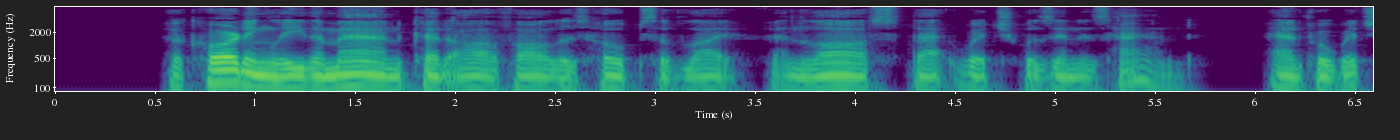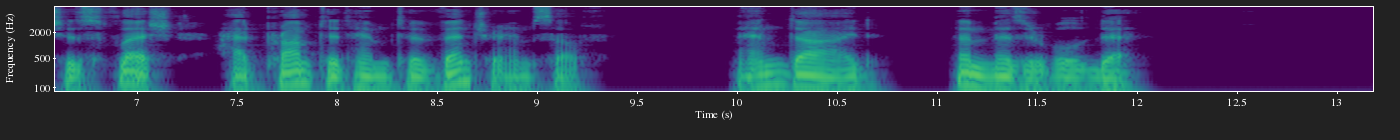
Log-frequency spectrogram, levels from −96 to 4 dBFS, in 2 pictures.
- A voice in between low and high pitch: No, very low, 95 Hz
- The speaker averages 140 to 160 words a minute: Yes, average, 155 wpm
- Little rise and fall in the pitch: Yes, narrow, 1.7 semitones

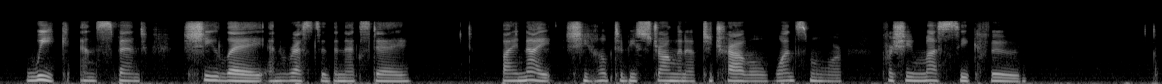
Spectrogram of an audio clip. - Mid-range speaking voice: Yes, medium, 165 Hz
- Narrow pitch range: Yes, narrow, 2.1 semitones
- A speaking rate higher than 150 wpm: No, average, 140 wpm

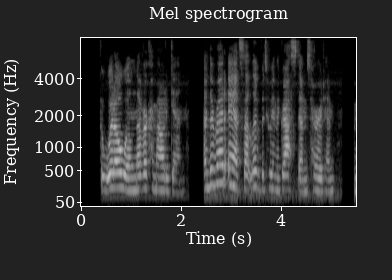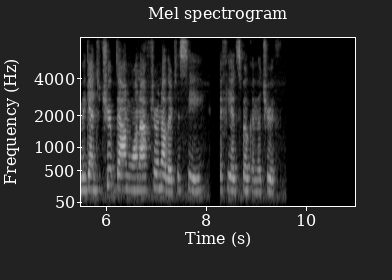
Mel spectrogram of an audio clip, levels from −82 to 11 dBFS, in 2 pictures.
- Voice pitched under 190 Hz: No, high, 200 Hz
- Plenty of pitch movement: No, average, 2.9 semitones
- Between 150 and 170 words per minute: No, average, 190 wpm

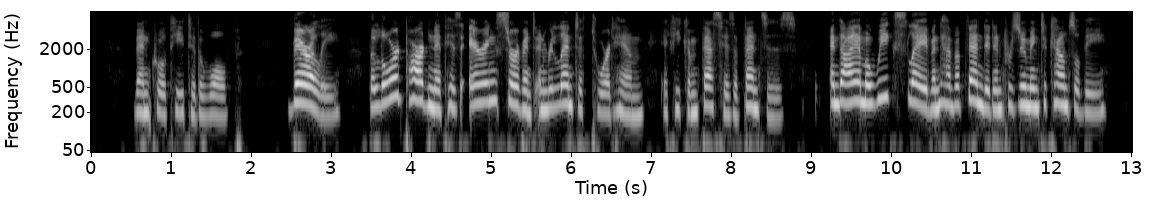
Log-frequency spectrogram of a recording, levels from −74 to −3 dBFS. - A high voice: Yes, high, 235 Hz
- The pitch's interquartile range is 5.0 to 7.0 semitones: Yes, average, 5.3 semitones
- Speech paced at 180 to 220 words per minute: No, average, 165 wpm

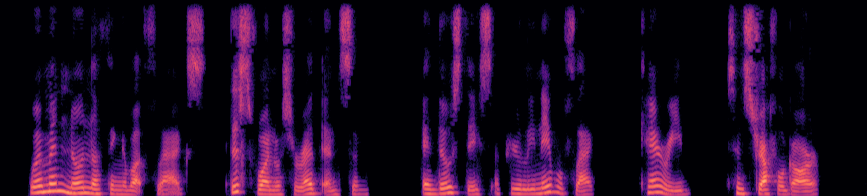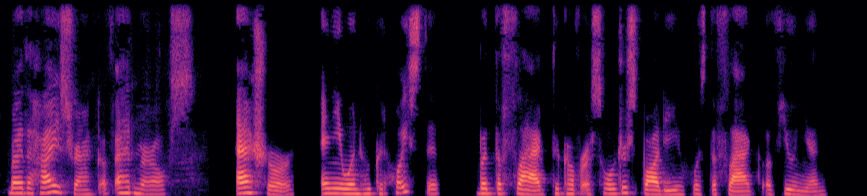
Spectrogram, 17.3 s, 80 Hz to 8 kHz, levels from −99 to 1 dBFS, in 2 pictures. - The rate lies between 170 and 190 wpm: No, average, 160 wpm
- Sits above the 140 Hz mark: Yes, high, 190 Hz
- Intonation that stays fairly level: No, average, 3.8 semitones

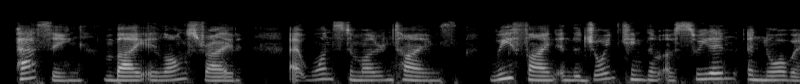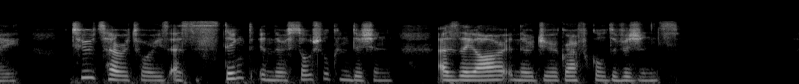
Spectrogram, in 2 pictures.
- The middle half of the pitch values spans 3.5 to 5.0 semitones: No, average, 2.7 semitones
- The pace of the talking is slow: Yes, slow, 130 wpm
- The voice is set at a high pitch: Yes, high, 195 Hz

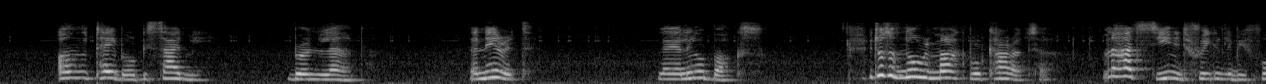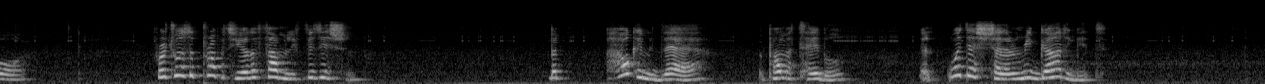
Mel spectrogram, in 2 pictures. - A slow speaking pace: Yes, slow, 130 wpm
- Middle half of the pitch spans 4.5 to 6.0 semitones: Yes, average, 4.8 semitones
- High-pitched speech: Yes, very high, 270 Hz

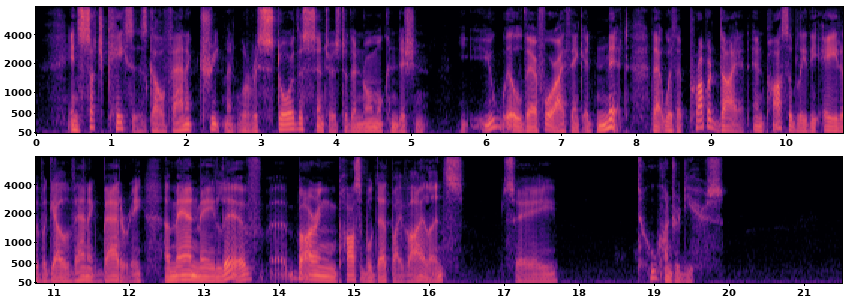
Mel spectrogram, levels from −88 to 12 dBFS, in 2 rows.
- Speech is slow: Yes, slow, 125 wpm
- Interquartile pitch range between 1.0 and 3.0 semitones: No, average, 4.4 semitones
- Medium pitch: No, very low, 90 Hz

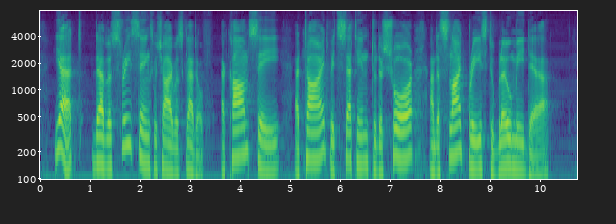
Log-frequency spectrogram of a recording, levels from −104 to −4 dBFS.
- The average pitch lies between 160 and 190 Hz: No, medium, 140 Hz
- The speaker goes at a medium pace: Yes, average, 160 wpm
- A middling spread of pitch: No, wide, 5.7 semitones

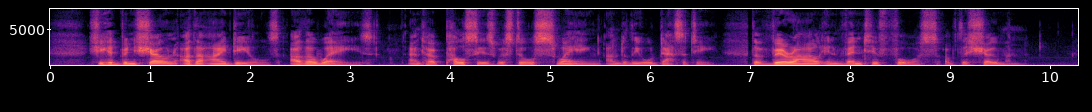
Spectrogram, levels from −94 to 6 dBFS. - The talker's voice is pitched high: No, low, 115 Hz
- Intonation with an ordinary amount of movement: No, wide, 6.7 semitones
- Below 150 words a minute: Yes, average, 140 wpm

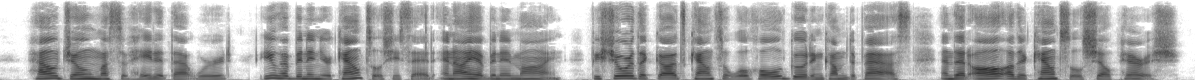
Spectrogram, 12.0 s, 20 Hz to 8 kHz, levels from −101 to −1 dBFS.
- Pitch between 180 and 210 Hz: Yes, medium, 185 Hz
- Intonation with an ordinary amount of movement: Yes, average, 3.0 semitones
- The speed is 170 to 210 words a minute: Yes, average, 200 wpm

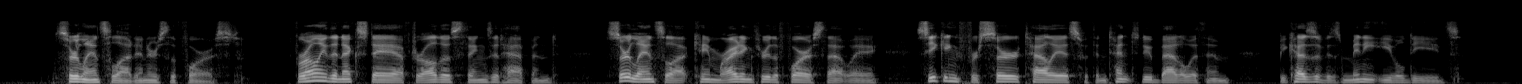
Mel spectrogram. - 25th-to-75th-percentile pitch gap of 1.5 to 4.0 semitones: No, average, 4.9 semitones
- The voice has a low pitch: Yes, low, 100 Hz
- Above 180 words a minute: No, average, 170 wpm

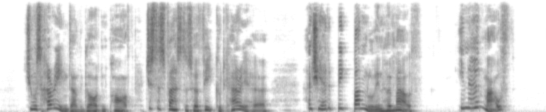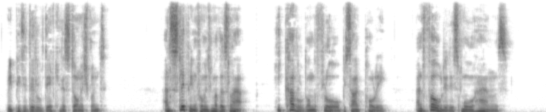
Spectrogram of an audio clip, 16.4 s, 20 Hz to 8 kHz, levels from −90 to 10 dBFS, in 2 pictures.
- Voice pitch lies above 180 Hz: No, medium, 140 Hz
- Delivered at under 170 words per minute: No, average, 185 wpm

